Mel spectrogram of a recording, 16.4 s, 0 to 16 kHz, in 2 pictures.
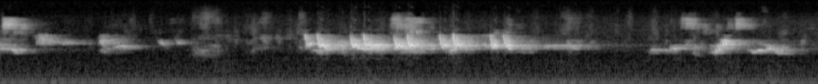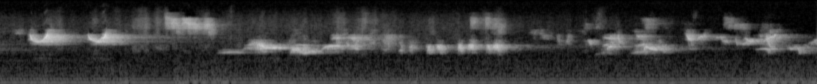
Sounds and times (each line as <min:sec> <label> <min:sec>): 0:00.0 Bird Singing with hot loud voices 0:16.3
